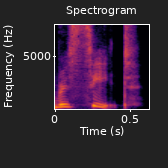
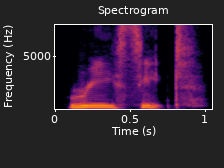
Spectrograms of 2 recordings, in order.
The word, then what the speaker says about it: receipt: Mistake number 39, pronouncing receipt with the P sound. Remember, the P is silent, so it's pronounced receipt.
